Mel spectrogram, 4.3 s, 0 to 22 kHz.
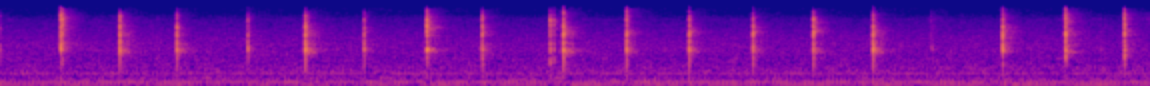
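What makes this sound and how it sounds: Long nails tap a small, round, clear plastic nail art wheel with its compartments filled, giving 17 short, sharp, bright clicks at a fairly even pace. Each click is crisp with a quick decay, over a faint steady low hum.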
